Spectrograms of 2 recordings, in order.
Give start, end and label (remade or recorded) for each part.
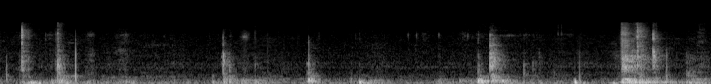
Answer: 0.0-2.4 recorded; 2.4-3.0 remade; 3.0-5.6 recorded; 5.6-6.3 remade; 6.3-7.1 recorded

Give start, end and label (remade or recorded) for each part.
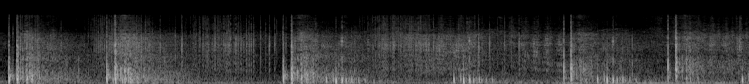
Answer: 0.0-0.6 remade; 0.6-7.5 recorded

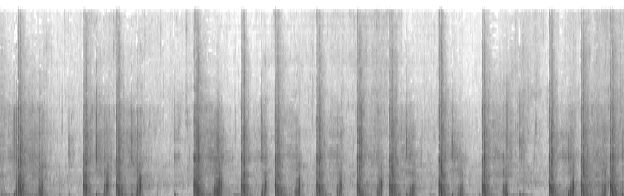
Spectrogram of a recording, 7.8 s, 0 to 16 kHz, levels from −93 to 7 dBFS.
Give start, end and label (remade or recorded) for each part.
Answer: 0.0-2.7 recorded; 2.7-5.7 remade; 5.7-7.8 recorded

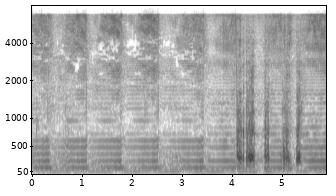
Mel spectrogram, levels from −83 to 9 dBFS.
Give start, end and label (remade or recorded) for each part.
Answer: 0.0-3.5 recorded; 3.5-5.9 remade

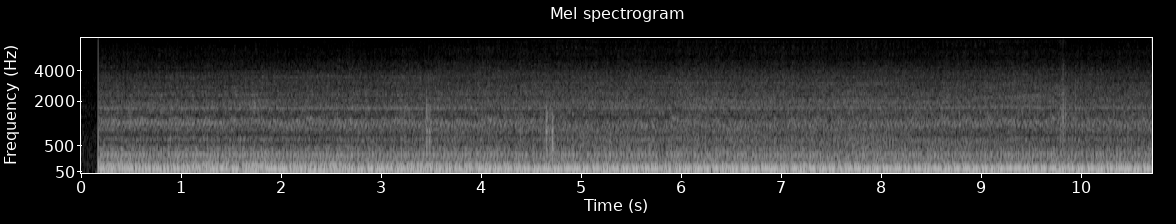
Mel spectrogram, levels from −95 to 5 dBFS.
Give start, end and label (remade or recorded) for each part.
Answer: 0.0-1.4 recorded; 1.4-2.9 remade; 2.9-5.8 recorded; 5.8-7.6 remade; 7.6-10.7 recorded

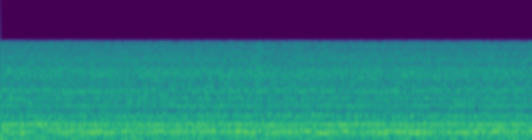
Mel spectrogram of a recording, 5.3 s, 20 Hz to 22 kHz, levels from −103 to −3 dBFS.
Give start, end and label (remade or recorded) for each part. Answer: 0.0-0.4 remade; 0.4-1.2 recorded; 1.2-5.3 remade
